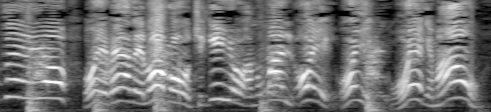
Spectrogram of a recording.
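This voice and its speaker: A man voicing a wisecracking young male friend with a Cuban accent who teases in fast banter. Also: very high-pitched, animated, heavy background noise. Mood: teasing. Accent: Cuban Spanish. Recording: loud music underneath.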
